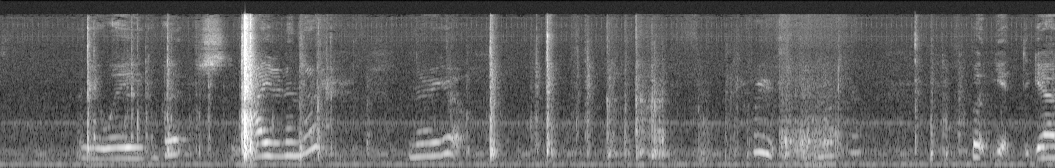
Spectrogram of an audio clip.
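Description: Plastic clicks and clatter from a Nerf blaster being handled, with one sharp click about two and a half seconds in as the loudest sound. A child's voice mumbles on and off between the clicks.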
